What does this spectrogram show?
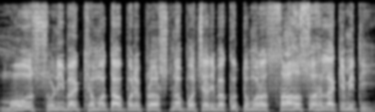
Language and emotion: Odia, angry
